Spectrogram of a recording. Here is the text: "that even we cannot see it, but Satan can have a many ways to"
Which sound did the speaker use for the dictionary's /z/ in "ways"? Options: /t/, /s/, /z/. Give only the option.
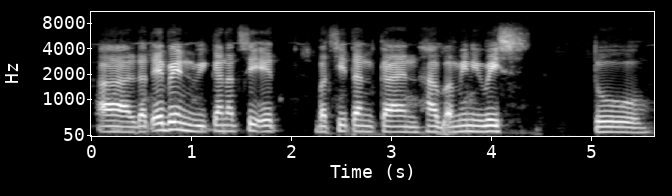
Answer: /s/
